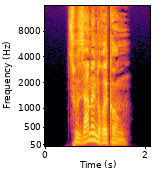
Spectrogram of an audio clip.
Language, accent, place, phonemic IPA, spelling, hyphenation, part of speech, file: German, Germany, Berlin, /t͡suˈzamənˌʁʏkʊŋ/, Zusammenrückung, Zu‧sam‧men‧rü‧ckung, noun, De-Zusammenrückung.ogg
- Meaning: univerbation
